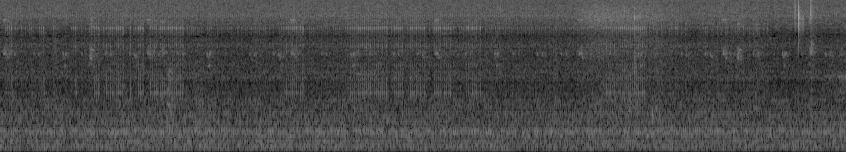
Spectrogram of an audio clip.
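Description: Quiet, steady room tone with a faint continuous hum.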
